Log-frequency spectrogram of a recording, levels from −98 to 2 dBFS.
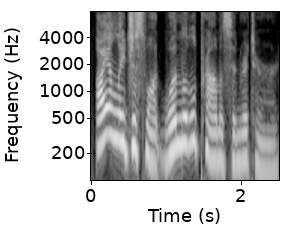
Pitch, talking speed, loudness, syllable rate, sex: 200 Hz, 215 wpm, -17 LUFS, 6.3 syllables/s, female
